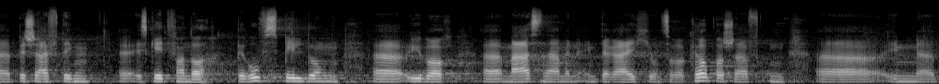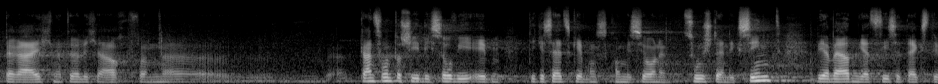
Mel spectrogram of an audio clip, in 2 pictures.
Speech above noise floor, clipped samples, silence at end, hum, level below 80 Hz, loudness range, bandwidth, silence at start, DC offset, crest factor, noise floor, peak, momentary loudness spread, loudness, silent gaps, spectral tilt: 20 dB; under 0.1%; 0 s; none; -66 dBFS; 6 LU; 16 kHz; 0 s; under 0.1%; 20 dB; -45 dBFS; -6 dBFS; 15 LU; -24 LUFS; none; -4 dB/octave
